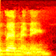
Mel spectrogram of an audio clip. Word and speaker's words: Remini: It comes from Hungary, so I can't even pronounce it properly, but we say Remini, Remini.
